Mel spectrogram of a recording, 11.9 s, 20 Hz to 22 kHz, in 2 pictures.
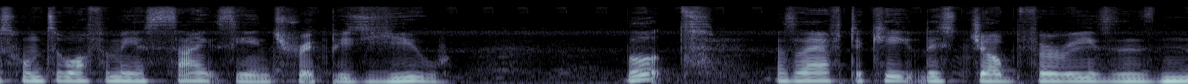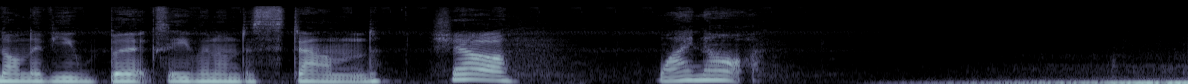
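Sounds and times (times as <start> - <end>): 
speech: 0.0 - 2.4, 3.1 - 9.8
Chevrolet Corvette C8 sports car engine rumbling: 10.4 - 11.8.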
